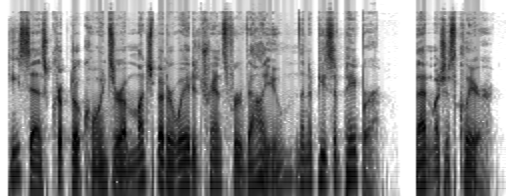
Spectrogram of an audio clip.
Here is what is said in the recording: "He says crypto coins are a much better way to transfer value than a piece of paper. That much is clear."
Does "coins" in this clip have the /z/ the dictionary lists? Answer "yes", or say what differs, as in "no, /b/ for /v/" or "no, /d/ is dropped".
yes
